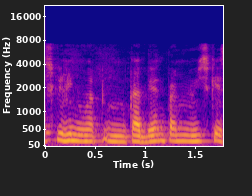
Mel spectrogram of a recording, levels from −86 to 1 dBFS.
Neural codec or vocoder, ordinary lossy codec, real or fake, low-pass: codec, 44.1 kHz, 7.8 kbps, Pupu-Codec; none; fake; 7.2 kHz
